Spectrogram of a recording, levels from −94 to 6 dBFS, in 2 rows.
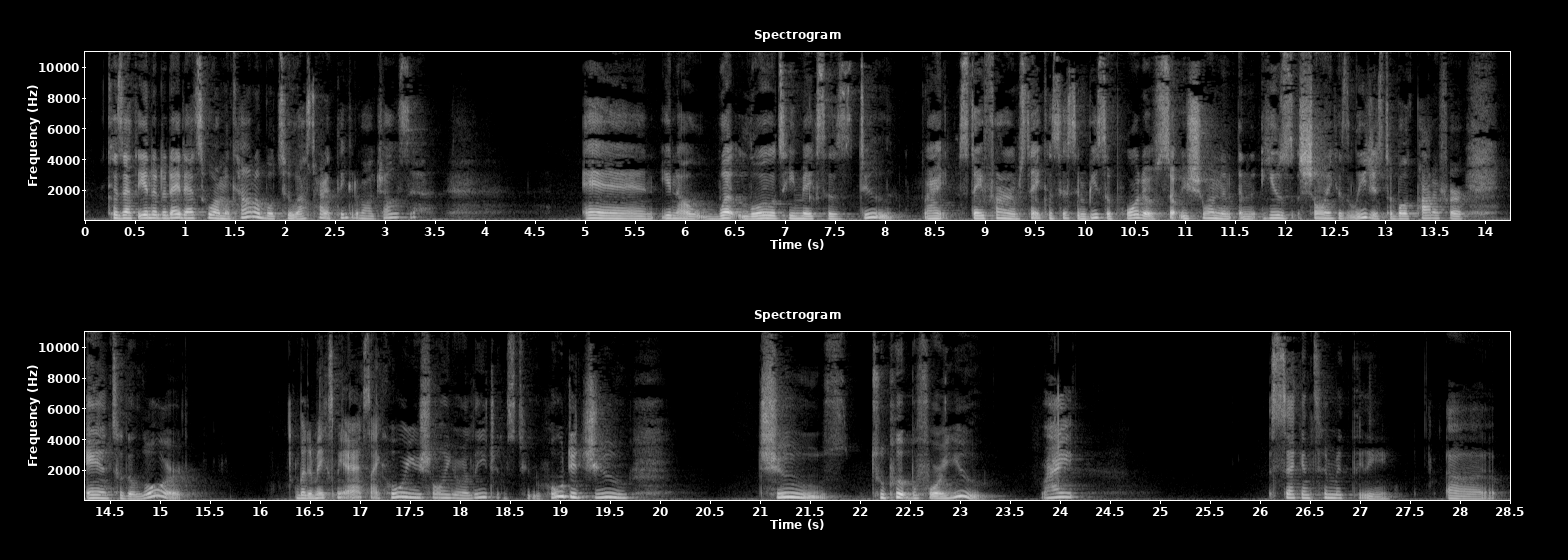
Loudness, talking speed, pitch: -25 LUFS, 155 wpm, 180 Hz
